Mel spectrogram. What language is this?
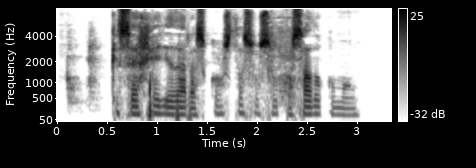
Galician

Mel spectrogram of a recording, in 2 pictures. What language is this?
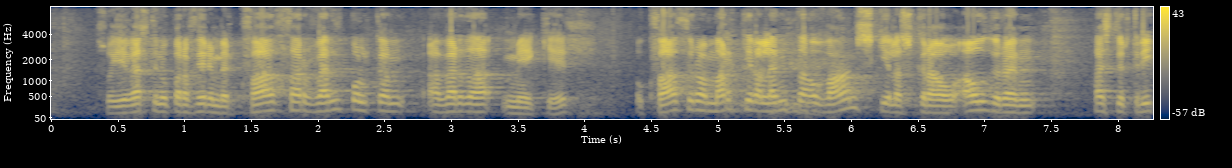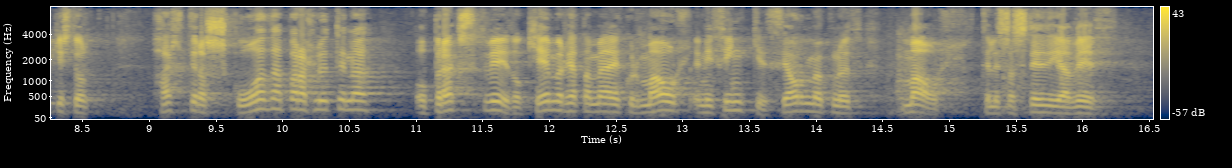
Icelandic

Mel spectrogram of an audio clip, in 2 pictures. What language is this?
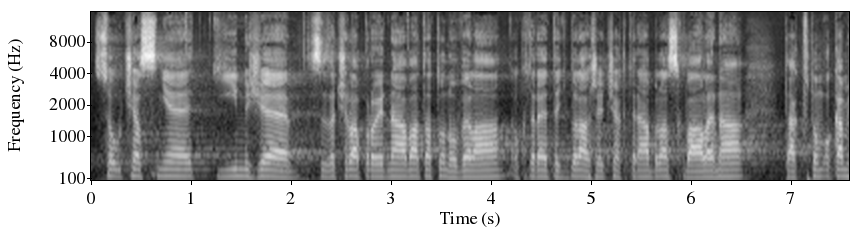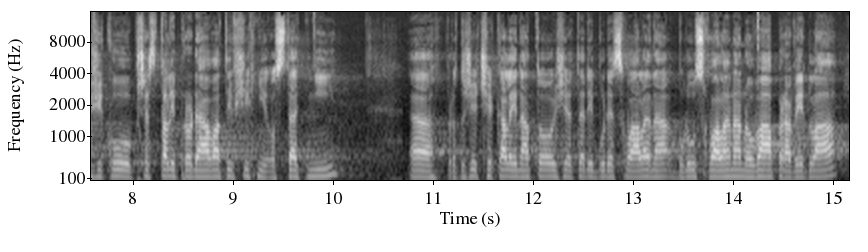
Czech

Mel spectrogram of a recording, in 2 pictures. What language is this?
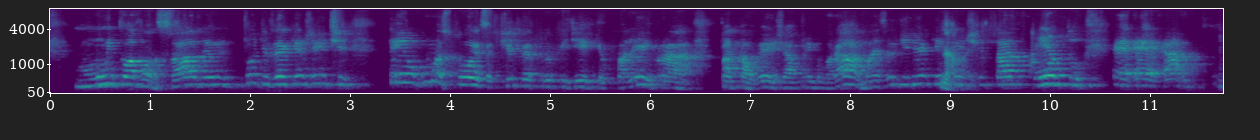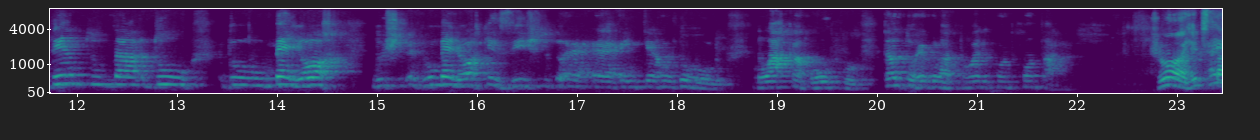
Portuguese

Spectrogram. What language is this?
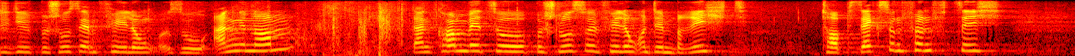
German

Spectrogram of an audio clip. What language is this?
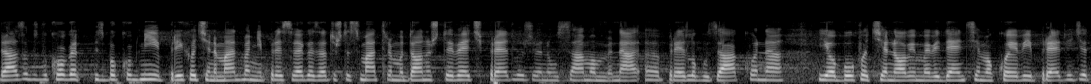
Serbian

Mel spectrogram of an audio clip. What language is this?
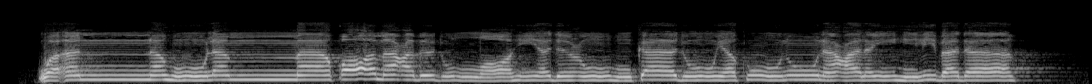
Arabic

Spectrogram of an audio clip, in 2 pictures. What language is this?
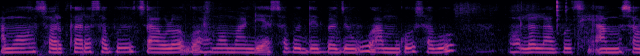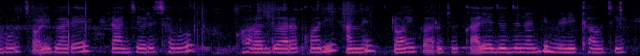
Odia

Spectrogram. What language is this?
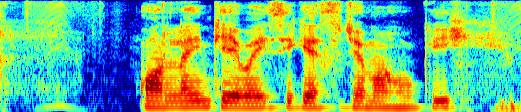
Hindi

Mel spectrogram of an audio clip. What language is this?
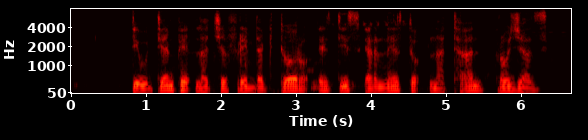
Esperanto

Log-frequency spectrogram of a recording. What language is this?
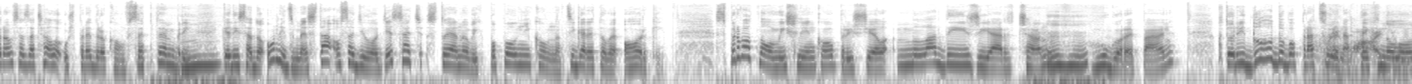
Slovak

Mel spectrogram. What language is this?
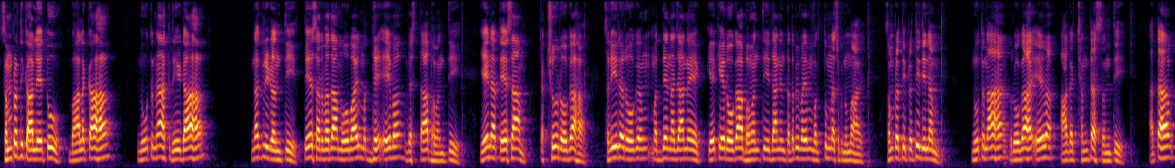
Sanskrit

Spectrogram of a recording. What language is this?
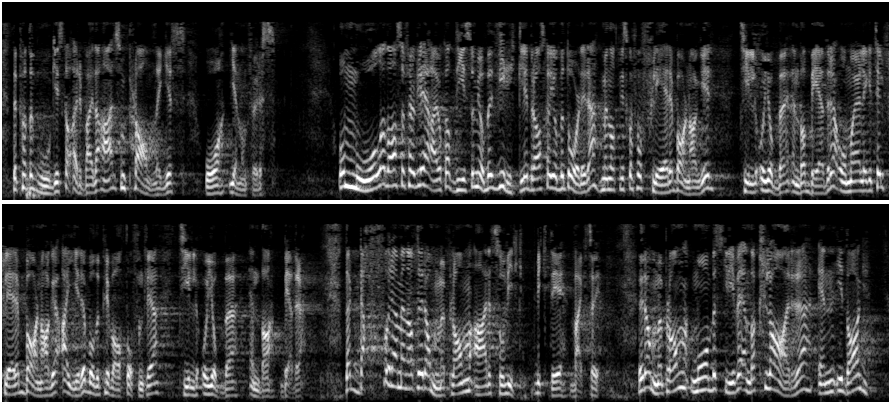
Norwegian Bokmål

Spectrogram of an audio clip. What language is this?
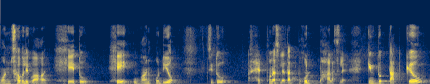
Assamese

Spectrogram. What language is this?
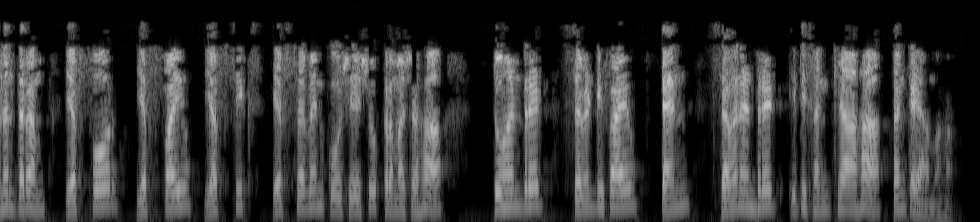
Sanskrit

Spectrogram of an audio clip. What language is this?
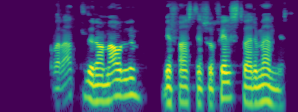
Icelandic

